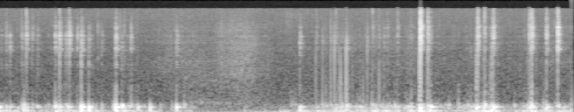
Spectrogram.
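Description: Long nails scratch and tap on the hollow metal mesh grille of a large USB condenser microphone with no windscreen. The result is a close, low-heavy run of dry scrapes and quick taps around a mid-low tone, with faint bright ticks and a brief quieter scratchy stretch in the middle.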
